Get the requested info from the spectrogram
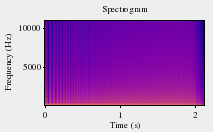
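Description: A loud, deep electronic tone that glides slowly and steadily downward in pitch, a bass-drop sound effect under an intro title card.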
